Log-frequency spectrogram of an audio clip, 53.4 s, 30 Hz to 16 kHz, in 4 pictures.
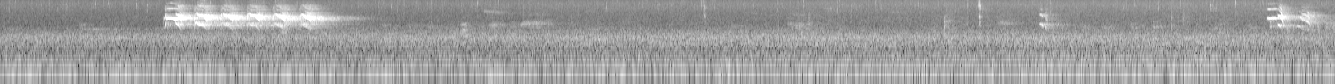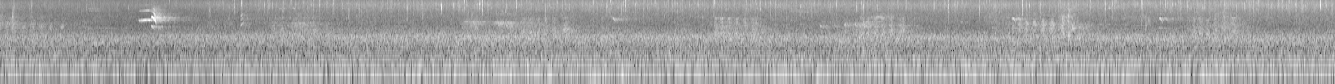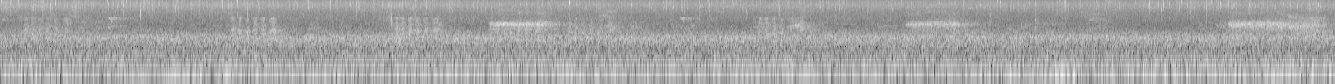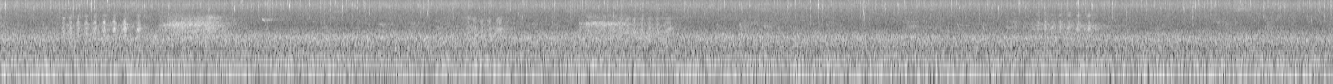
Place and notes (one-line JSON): {"title": "Abbey Wood, Belvedere, Greater London, UK - Tanya Boyarkina - Abbey Wood on a snowy day", "date": "2013-01-19 14:45:00", "description": "Snowy ambience in Abbey Wood.", "latitude": "51.49", "longitude": "0.12", "altitude": "46", "timezone": "Europe/London"}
